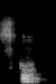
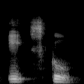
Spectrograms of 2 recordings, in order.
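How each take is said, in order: First: It starts directly with the 's' sound. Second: An extra vowel comes before the 's' sound. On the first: "in British English or American English, we have the word school" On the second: "can uh, be broken into each school"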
